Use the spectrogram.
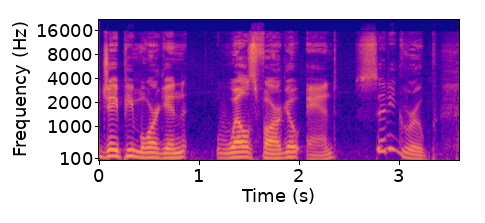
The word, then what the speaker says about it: JPMorgan: and and saai group was jip Morgan some sort of like joke about it being a a jip to bank there or were you just I was just mispronouncing their name um so it's actually JP Morgan Wells Fargo and City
